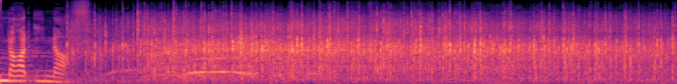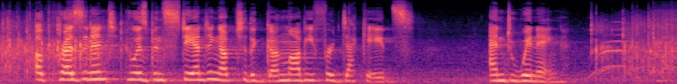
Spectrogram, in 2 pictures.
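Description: A young woman speaks with emotion into a microphone.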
